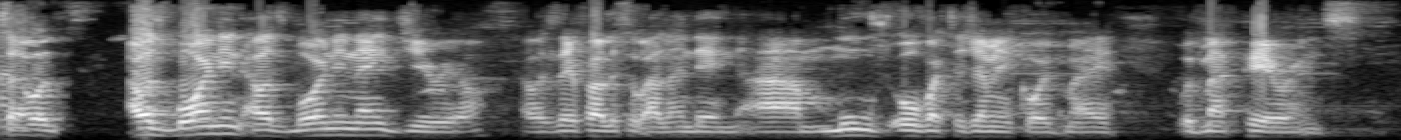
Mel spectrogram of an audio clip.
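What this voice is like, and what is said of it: Jamaican accent. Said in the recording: “your accent is very, very much Jamaican”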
